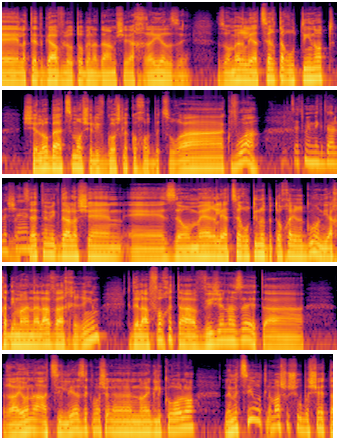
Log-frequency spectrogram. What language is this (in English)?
Hebrew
